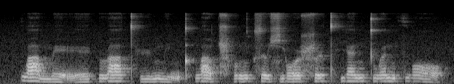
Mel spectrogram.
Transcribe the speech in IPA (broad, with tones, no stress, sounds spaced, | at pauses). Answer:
p w ä˥˩ m ḛ˨˩˦ ɪ̯ | ɻ ä˥ t̪ʰ y˧˥ m ḭ˨˩ ŋ t̪ʰ w ä˥˩ ʈ͡ʂʰ ʊ˥ ŋ t͡s ɹ̩˥˩ ɕ j o˥ ʊ̯ ʂ ɻ̩˥ t̪ʰ j ɛ˥ n t̪ w ə˥ n f w ɔ˥˩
